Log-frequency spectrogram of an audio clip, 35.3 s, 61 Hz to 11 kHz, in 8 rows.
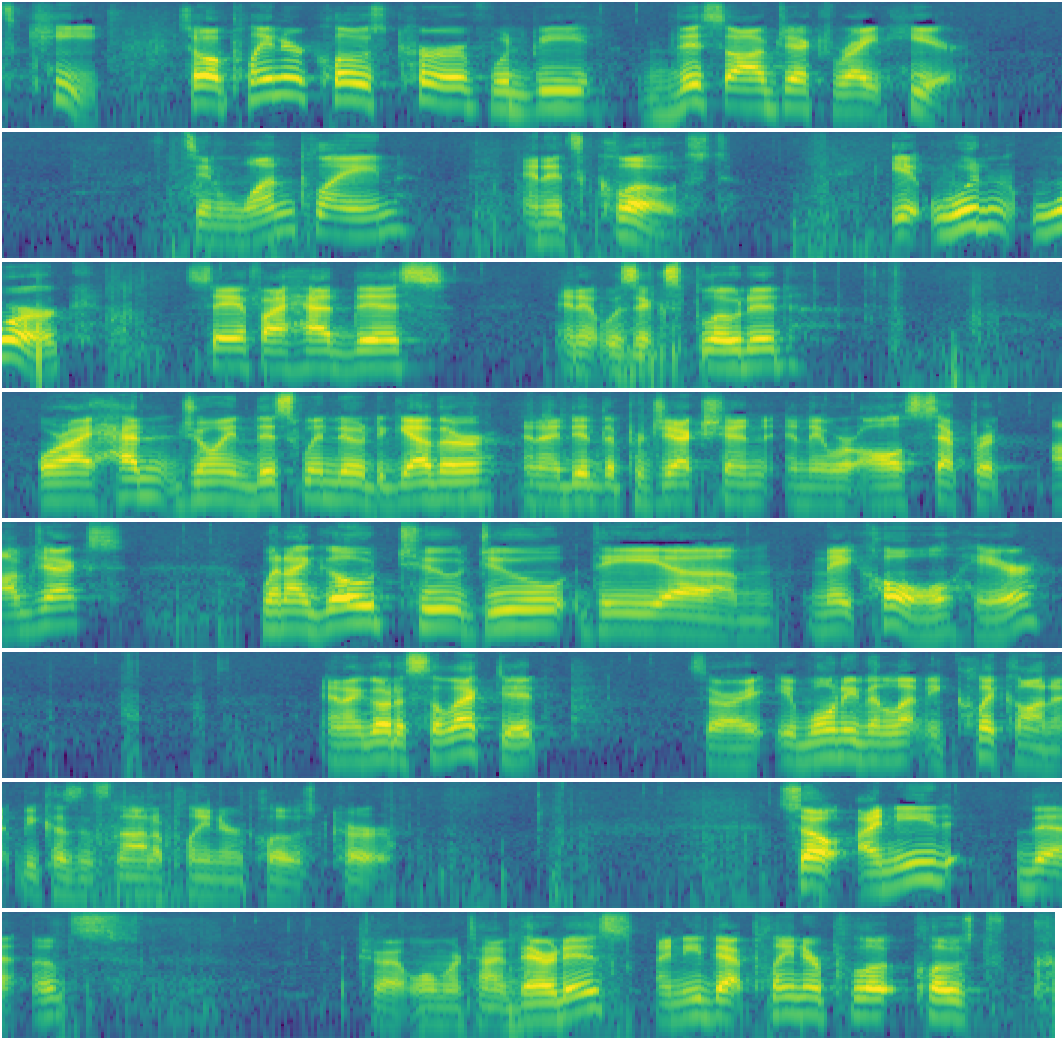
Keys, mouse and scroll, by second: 2.5-6.4 drag, 8.8 Escape, 9.6 click, 10.7 click, 11.2-12.1 typing, 12.3 Return, 13.7 click, 14.7 typing, 16.7 click, 17.4 click, 18.4 click, 21.2 click, 22.5 click, 23.8 click, 24.7 click, 25.9 click, 26.7 click, 28.6 Escape, 29.1 right click, 30.4 click, 31.3 Escape, 31.9 right click, 32.5 click.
